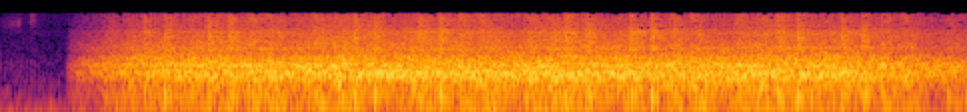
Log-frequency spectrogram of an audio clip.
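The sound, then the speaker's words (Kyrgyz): A crowded passenger train on the Dushanbe–Moscow route rolls steadily: a loud, continuous rumbling roar with a faint rhythmic clatter of wheels and no voices. “Душанбе Москва каттамындагы поезд. Ичи толо жүргүнчү.”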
